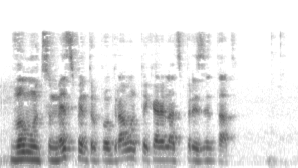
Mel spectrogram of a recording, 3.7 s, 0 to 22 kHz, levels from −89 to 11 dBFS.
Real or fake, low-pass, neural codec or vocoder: real; 10.8 kHz; none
